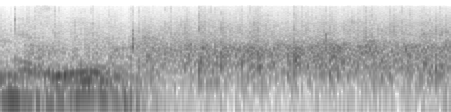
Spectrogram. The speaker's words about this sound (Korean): 어, 박수 한번. 오. 오.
